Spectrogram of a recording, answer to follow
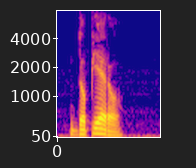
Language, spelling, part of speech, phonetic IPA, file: Polish, dopiero, particle / interjection, [dɔˈpʲjɛrɔ], Pl-dopiero.ogg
